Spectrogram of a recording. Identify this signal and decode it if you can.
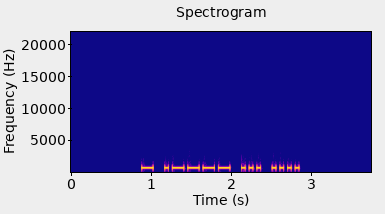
Morse code, heard as a keyed tone, about 25 wpm, 700 Hz. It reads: T1SH
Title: Four Challenging Letter-Number Combinations 25wpm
